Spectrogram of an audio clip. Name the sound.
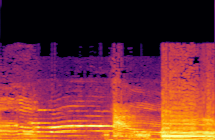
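cats meowing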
